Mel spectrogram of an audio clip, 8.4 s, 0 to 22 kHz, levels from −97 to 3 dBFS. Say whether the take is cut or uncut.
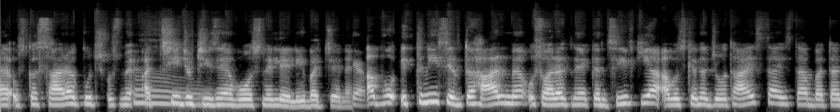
cut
